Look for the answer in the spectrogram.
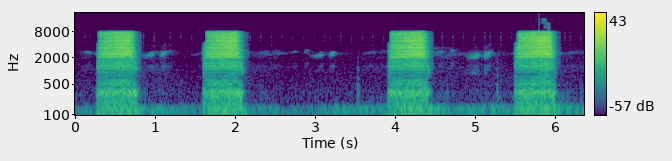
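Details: Owlet in a nest box during the early hours of 16 March 2024, after a rodent delivery; four loud harsh hissing bursts, each under a second, separated by uneven pauses with faint tiny squeaks.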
